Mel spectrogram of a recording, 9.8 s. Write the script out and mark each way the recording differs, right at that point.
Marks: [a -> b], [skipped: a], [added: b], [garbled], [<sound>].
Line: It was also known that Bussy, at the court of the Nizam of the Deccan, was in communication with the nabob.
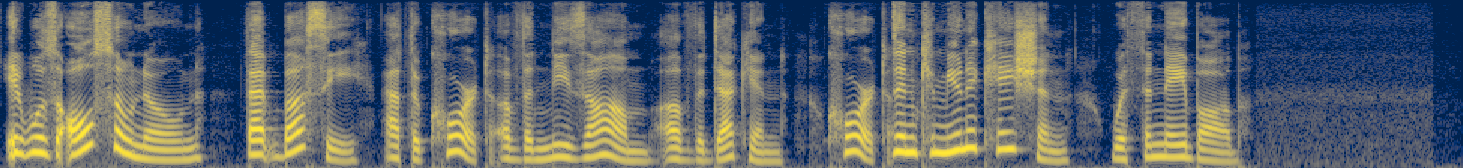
It was also known that Bussy, at the court of the Nizam of the Deccan, [was -> court] in communication with the nabob.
